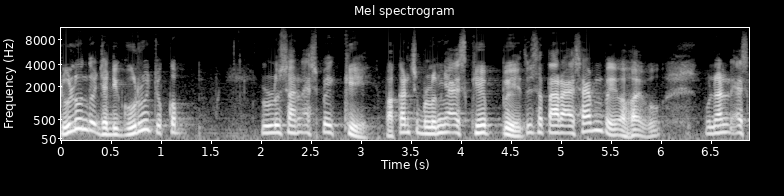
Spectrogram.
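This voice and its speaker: Here a man speaks at a very fast pace. His high-pitched voice carries lively intonation. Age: 70s. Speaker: retired doctor turned business presenter. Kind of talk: business seminar talk.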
